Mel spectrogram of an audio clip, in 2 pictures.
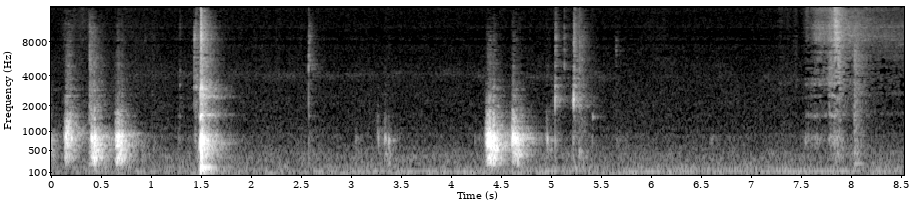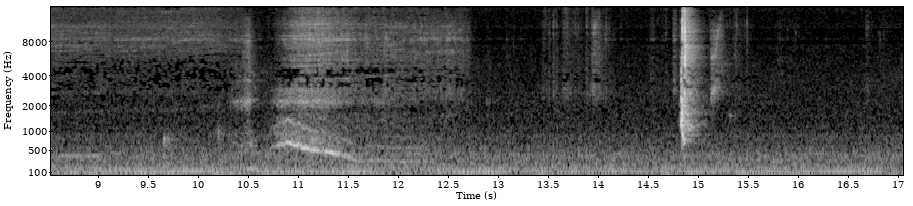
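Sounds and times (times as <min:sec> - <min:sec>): soft hiss: 0:05.3 - 0:17.0.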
